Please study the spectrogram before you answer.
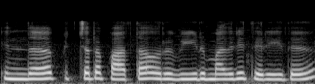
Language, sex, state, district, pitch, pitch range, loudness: Tamil, female, Tamil Nadu, Nilgiris, 250 Hz, 240-265 Hz, -13 LUFS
